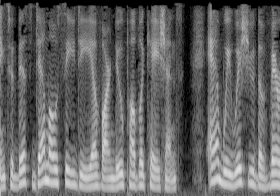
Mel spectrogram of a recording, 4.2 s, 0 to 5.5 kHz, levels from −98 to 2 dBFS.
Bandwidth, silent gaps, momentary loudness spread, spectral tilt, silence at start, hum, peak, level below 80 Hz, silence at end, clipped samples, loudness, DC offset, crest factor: 5.4 kHz; none; 5 LU; -8.5 dB/octave; 0 s; none; -4 dBFS; -56 dBFS; 0 s; under 0.1%; -19 LUFS; under 0.1%; 14 dB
